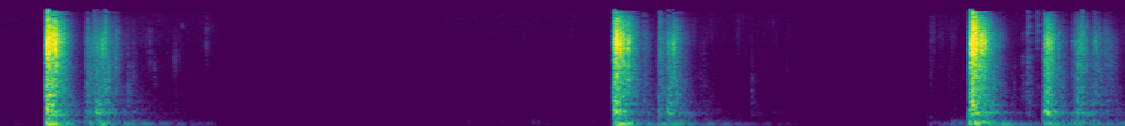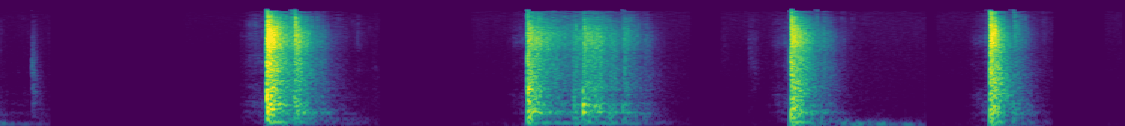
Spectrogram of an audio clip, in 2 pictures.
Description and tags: banging window wooden frame
Banging a small window frame
bang, wooden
